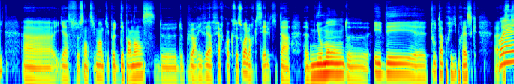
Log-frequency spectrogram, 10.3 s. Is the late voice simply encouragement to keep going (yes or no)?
no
